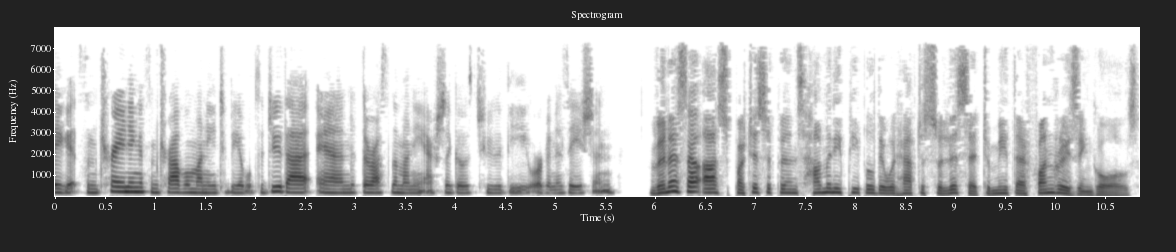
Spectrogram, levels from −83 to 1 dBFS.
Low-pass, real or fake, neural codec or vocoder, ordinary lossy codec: 7.2 kHz; fake; codec, 16 kHz, 6 kbps, DAC; MP3, 32 kbps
